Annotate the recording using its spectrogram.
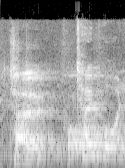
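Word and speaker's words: Taupō: We were mountain biking around Tauport. Nice. Tauport. Nicely pronounced.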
